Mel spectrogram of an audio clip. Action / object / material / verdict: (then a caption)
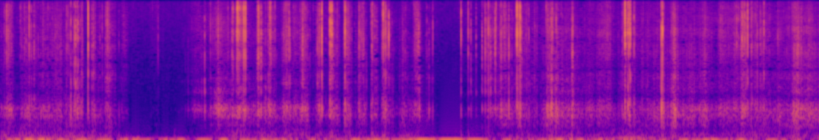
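scrape / paper-covered spiral notebook / paper / none. Long nails scratch the blue patterned paper cover of a small spiral-bound notebook. Quick, dry scratching and scraping strokes run steadily with a rough mid-range rasp, pausing briefly twice before picking back up.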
